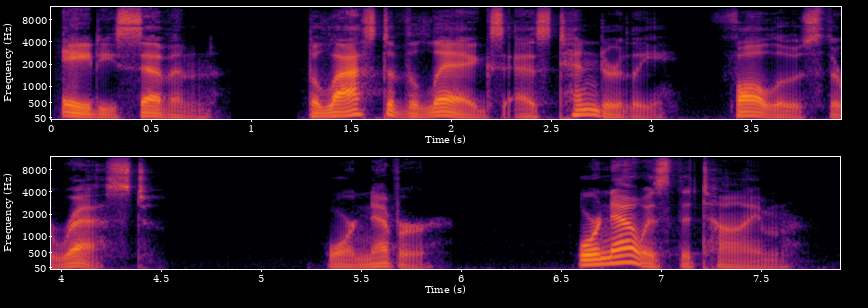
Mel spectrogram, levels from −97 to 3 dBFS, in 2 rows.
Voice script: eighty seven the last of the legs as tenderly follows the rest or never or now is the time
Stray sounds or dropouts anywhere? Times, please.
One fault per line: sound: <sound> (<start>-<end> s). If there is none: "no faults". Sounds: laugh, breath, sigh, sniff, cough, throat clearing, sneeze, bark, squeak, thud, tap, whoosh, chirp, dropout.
no faults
